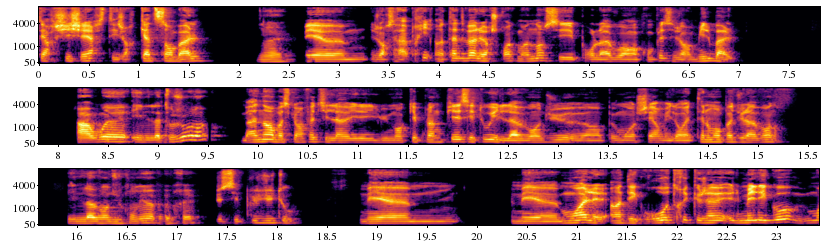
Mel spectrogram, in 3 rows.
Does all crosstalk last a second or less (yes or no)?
yes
